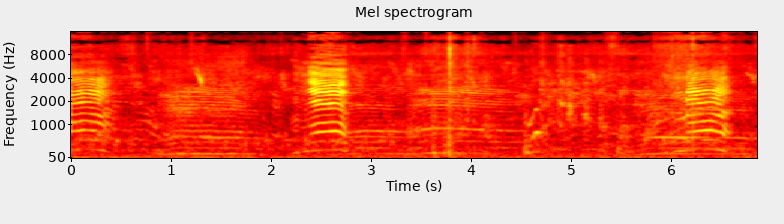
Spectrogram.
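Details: Pygmy goat kids in a playful group, running, jumping and butting heads; three loud, quavering, strongly harmonic bleats, near the start, the middle and the end, over a steady low hum with faint voices.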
